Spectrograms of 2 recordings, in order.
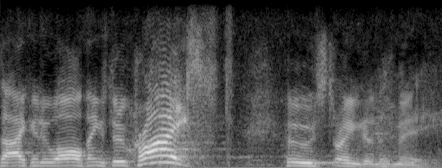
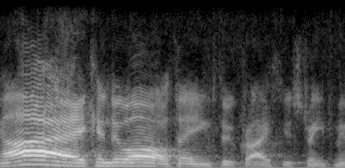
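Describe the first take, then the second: First: The stress falls on the word Christ. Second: The stress falls on the word I. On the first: The power comes from Christ. The speaker calls it right. "The emphasis is in His hand and His power" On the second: The power comes from oneself. The speaker calls it wrong. "I had the emphasis on the wrong syllable. I was saying"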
